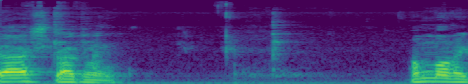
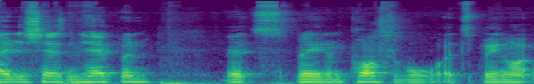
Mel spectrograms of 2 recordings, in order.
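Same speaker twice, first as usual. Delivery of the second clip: ordinary talk, nothing marked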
